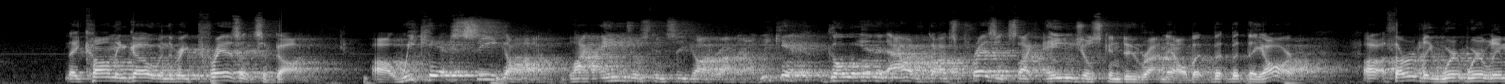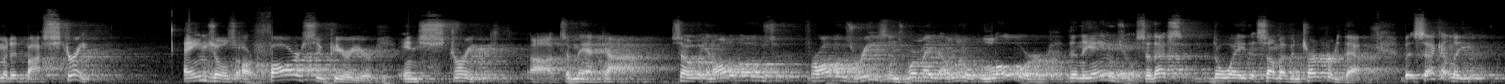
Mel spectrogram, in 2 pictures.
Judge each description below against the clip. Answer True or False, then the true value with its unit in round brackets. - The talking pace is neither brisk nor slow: True (170 wpm)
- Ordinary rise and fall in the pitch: True (3.7 semitones)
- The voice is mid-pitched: True (150 Hz)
